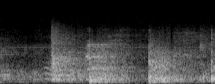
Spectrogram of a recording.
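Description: Two thuds about a second apart: a basketball hitting a hardwood gym floor, with a short echo in the hall and voices in the background.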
